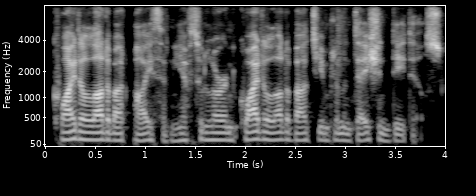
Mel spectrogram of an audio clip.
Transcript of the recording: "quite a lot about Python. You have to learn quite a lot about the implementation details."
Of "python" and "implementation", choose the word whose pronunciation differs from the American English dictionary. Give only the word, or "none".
none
